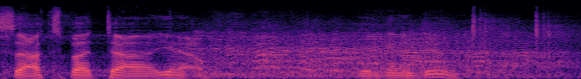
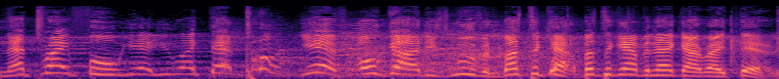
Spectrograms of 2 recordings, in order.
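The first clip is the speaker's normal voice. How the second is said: mock gangster hype; 8 semitones higher, 4 dB louder than usual. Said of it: "I can get some action".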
